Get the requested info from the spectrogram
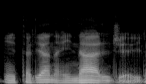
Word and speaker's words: Italiana in Algeri: Non, in Algeri, Camille. Italiana in Algeri, l'accent tonique sur la première.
